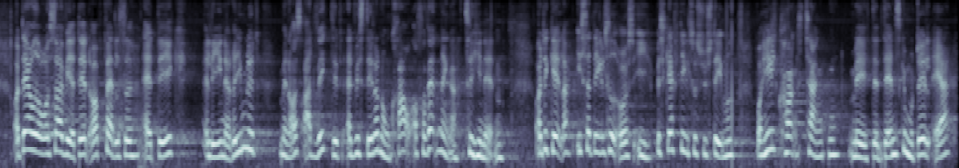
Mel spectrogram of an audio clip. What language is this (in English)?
Danish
